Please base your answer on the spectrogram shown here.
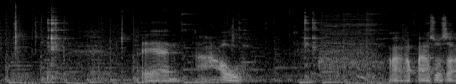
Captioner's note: blows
